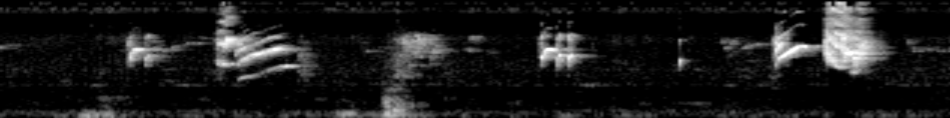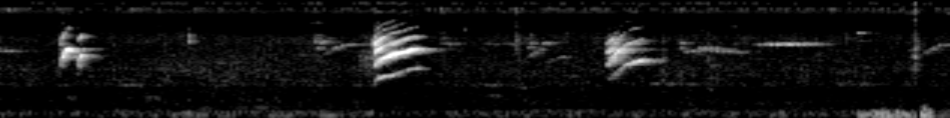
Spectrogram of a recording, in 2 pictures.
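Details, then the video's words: Singing canary used to encourage young untrained canaries to sing: a string of quick rising whistled sweeps and sharp chirps, one harsh buzzy burst midway, spaced by short pauses, with low thuds and background hum. "Pancingan Suara Kenari Paud"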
